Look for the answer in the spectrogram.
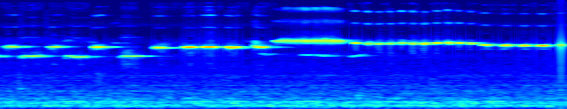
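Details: Russian canary in Kuwait singing alternating high and lower whistled notes, then a long rolling high trill of rapid pulses that continues to the end.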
